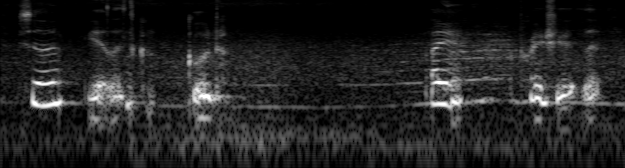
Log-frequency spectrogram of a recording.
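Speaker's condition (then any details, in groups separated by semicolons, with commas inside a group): Cerebral palsy; very premature birth, affects movement and posture, mainly legs; three months after leg surgery, stands with assistance, physiotherapy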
